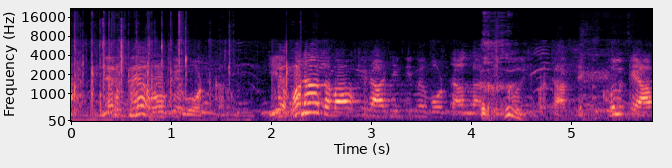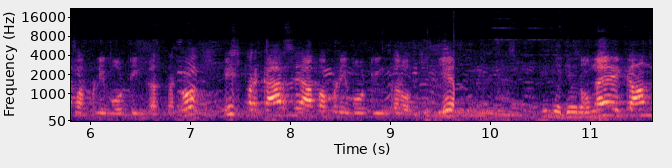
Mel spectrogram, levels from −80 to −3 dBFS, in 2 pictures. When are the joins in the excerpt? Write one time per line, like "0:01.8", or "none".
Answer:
0:02.3
0:09.6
